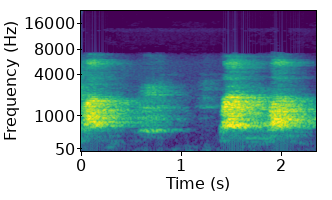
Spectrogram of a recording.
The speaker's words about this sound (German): Wir hören jetzt einfach alle voll gerne meinen Hunden beim Bellen zu.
